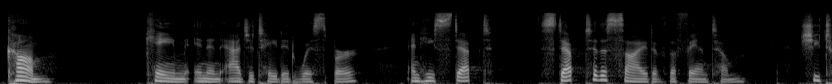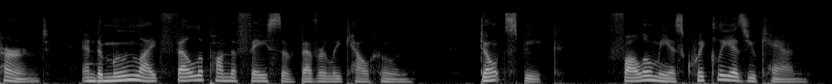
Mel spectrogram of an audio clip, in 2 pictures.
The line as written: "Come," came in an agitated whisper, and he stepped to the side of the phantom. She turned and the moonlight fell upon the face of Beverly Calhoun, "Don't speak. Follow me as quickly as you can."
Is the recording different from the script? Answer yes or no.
yes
